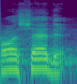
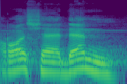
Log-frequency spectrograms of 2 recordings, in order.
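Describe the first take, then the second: First: The word ends in d. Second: The word ends in an. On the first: "Tidak boleh dibaca" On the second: "Tidak boleh dibaca"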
